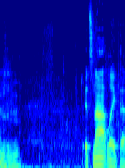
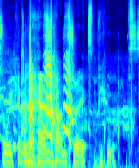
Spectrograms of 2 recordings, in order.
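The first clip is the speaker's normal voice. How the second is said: loud laughing movie-line yell, pitched up; laughing shout; 6 semitones higher, 11 dB louder, slower than usual. Acted. Quoting an action movie to friends, laughing shout. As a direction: bellow it through laughter.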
